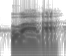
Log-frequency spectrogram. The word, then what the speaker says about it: コアラ: From what I've seen in katakana so far, a lot of the time the R's are used to be L's. Which kind of makes sense, but it's weird to see it and then try to pronounce it. And I want to say the R, because I've been learning it like that. And then they're just like, no, that's actually an L today.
